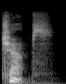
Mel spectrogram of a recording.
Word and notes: chaps: British English

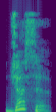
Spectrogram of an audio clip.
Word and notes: jussive: British English

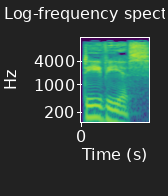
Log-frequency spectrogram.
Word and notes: devious: American English

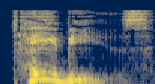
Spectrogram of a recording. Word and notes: tabes: British English

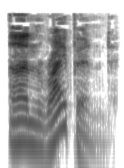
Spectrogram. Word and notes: unripened: British English

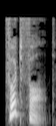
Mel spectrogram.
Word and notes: footfault: British English

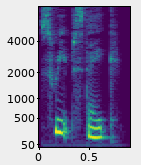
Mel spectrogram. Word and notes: sweepstake: British English

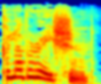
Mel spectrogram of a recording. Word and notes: collaboration: British English

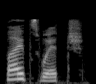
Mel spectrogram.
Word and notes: light switch: British English

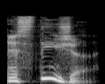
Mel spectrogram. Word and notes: aesthesia: British English

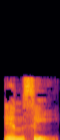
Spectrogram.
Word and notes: nc: British English

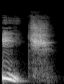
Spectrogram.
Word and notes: each: British English

